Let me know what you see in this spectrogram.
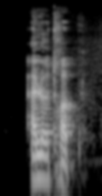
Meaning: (noun) allotrope; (adjective) allotropic
- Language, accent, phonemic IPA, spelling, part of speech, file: French, France, /a.lɔ.tʁɔp/, allotrope, noun / adjective, LL-Q150 (fra)-allotrope.wav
